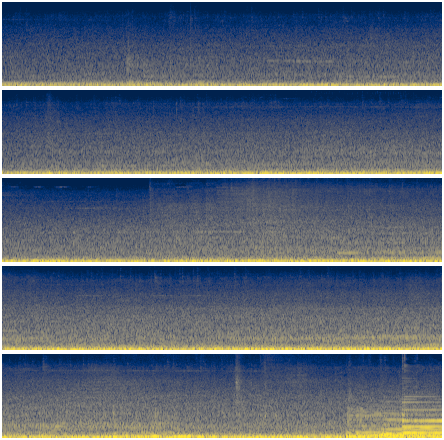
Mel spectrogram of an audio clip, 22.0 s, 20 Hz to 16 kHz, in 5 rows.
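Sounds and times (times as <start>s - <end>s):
faint held tones: 21.0s - 22.0s.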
